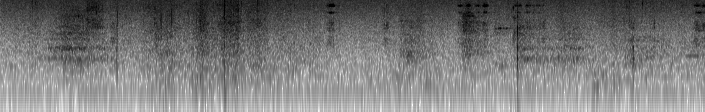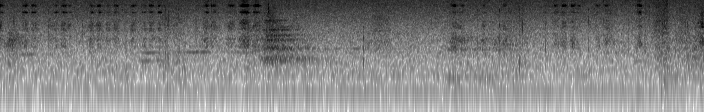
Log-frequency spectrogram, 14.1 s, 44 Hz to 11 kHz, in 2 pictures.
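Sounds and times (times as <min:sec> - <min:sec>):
pen nib scratching on paper: 0:04.6 - 0:05.4, 0:06.8 - 0:09.7, 0:11.5 - 0:13.6.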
